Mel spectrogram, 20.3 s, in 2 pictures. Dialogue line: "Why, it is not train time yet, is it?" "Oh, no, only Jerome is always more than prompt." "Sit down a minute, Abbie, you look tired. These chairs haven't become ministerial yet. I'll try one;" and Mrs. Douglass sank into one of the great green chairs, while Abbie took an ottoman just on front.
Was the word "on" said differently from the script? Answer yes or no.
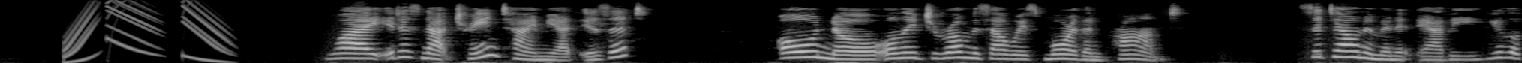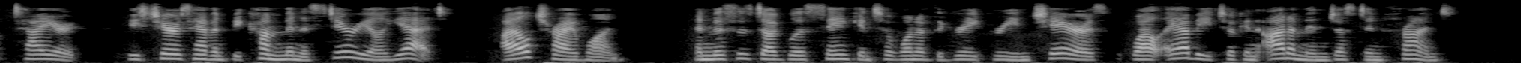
yes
